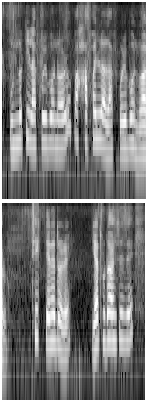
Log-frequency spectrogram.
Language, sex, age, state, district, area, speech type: Assamese, male, 18-30, Assam, Udalguri, rural, spontaneous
